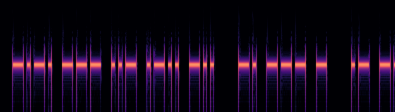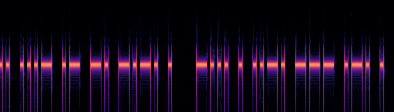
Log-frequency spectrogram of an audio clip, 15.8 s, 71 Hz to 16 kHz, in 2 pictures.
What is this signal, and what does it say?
Morse code, heard as a keyed tone, about 17 wpm, 700 Hz. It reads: COULD NOT ADVANCE BEFORE
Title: Sentences from Top 1400 Words 17wpm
